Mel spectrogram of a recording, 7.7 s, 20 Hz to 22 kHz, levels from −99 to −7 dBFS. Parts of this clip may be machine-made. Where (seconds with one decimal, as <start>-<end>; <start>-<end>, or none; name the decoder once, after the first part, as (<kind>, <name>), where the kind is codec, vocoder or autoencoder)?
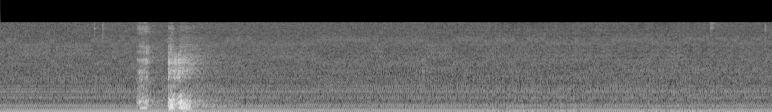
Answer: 4.8-5.8 (vocoder, Vocos); 6.4-7.2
